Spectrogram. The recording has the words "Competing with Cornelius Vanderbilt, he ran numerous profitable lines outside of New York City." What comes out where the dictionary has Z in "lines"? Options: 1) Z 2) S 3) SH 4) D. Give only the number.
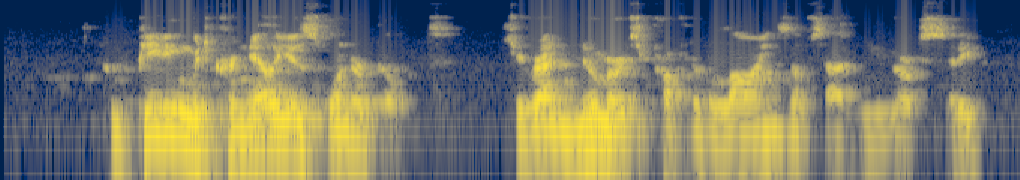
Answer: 1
